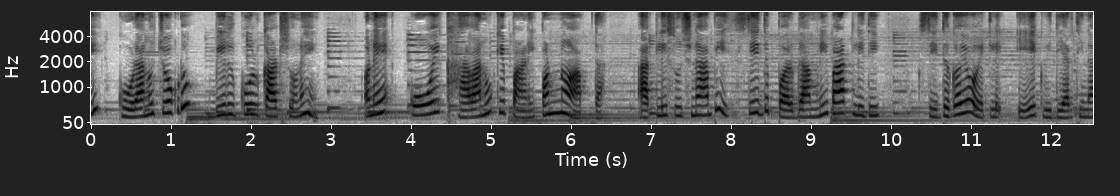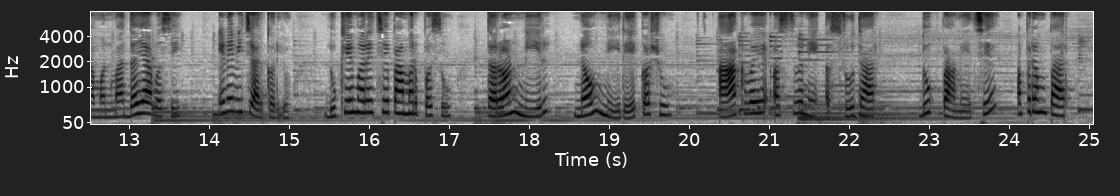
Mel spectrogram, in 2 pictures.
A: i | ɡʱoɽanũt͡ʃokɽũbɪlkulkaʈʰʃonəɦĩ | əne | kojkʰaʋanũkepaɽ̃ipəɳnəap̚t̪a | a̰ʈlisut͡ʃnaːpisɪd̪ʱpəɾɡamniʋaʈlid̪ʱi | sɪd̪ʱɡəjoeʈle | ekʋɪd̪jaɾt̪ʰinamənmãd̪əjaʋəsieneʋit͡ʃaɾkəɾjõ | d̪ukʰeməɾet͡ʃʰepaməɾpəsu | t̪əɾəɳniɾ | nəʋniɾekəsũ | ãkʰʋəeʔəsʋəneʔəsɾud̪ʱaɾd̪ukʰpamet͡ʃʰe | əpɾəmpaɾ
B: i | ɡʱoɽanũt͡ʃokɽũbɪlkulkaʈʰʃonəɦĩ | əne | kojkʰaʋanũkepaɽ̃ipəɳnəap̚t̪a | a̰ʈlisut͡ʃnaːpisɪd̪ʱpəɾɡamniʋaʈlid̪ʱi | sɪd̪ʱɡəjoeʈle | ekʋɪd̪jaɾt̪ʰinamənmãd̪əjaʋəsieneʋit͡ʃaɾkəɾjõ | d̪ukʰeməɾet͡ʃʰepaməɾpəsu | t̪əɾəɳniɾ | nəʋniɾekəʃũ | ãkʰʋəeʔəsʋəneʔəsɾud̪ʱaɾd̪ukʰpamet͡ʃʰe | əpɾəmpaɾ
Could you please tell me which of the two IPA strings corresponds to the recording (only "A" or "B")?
B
